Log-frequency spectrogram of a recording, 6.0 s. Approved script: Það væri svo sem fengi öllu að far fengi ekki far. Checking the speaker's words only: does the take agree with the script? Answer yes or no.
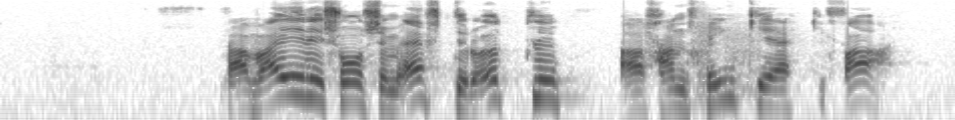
no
